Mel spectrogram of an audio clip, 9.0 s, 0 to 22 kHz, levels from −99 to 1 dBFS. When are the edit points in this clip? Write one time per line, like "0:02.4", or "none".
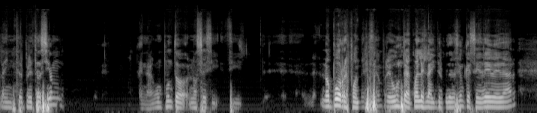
none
